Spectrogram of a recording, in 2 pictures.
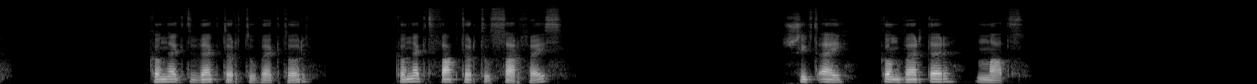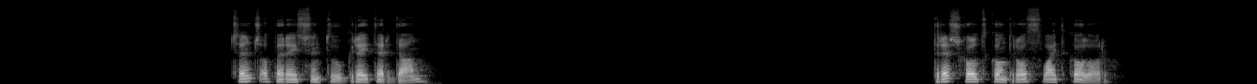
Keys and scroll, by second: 8.0 a.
